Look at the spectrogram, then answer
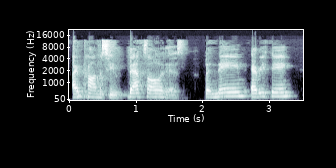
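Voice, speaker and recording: A woman's voice: mid-range voice, moderate pace, a little mellow. A woman hosting an unscripted panel discussion, speaking earnestly and repeating points for emphasis. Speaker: panel host.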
